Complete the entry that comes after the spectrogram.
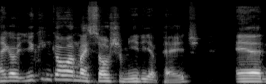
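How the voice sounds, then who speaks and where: On a very clean recording with a silent background, a man with an unremarkable speaking voice and an American accent talks at a moderate pace with lively intonation. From Michigan (Muskegon). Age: 30s. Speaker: congressional candidate. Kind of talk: interview.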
